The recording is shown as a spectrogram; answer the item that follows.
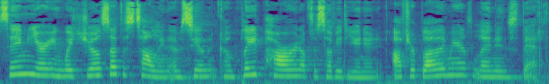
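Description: This woman talks at a fairly quick pace in a high pitch. Her intonation stays fairly even. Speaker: history podcast narrator. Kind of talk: scripted narration. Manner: formal, explanatory.

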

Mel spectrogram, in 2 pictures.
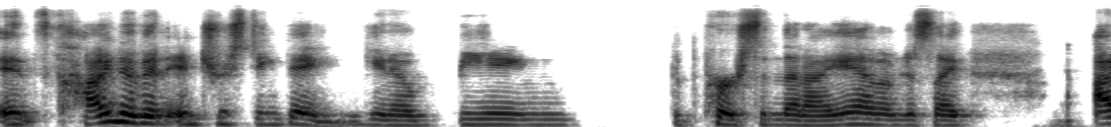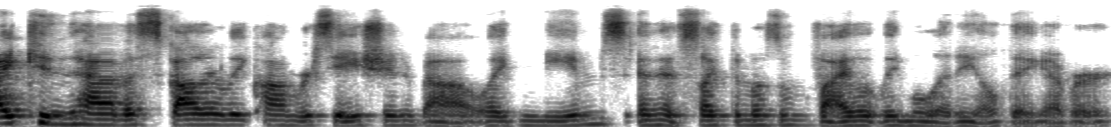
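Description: This woman's very deep, low pitch carries vocal fry and lively intonation. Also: moderate pace. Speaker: podcast co-host. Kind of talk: casual chat. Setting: video call.

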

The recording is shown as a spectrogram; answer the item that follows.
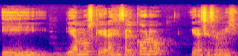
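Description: A man speaks with a fairly high pitch. Noticeable background noise runs under the clip. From Peru, Piura. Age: 20s. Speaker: singer. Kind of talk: interview.

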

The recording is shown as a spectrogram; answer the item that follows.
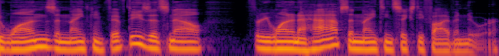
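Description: In a very clean recording with a silent background, a man at medium pitch talks at a fairly quick pace with ordinary pitch variation. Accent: Florida. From Florida (Sarasota area), born in Peru. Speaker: real estate investor, company president. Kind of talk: casual interview. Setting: studio.

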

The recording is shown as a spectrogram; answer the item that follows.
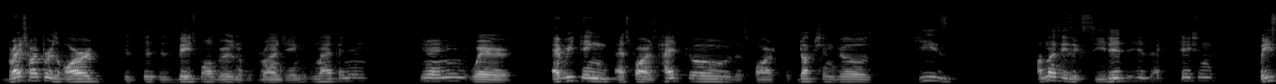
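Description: Speaking in a normal speaking voice at medium pitch, a man goes at a fairly quick pace with big swings in loudness. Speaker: baseball podcast host. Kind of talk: angry rant, profanity-laced baseball hot take. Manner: exasperated, riled-up, stumbling and repeating words.

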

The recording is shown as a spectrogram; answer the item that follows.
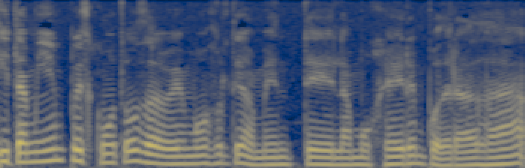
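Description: With a Mexican accent, a man speaks at a fairly quick pace in a dark, mellow tone, medium pitch and ordinary pitch variation, the sound dry and close with no echo. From Mexico. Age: 20s. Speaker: podcast host. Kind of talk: solo monologue podcast. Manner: casual, conversational.

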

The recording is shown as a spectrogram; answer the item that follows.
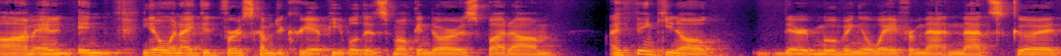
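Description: Speaking at a moderate pace with hardly any pauses, a man has an unremarkable speaking voice, a fairly low pitch, ordinary pitch variation and very even loudness.

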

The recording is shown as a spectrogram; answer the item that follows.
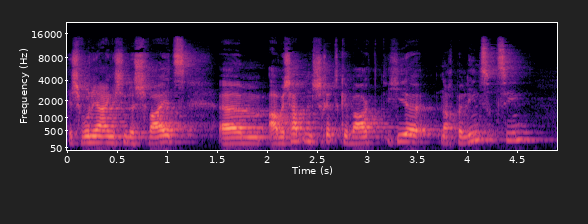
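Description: Over noticeable background noise and audible room echo, a man talks at a moderate pace in a high voice with ordinary pitch variation. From Switzerland. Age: 20s. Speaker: YouTuber and actor. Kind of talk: casual interview. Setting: recording together in Berlin.

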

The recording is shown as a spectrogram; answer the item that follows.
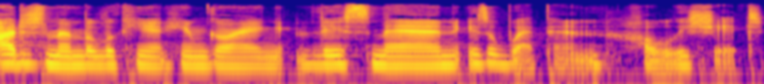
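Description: Over a silent background in a very clean recording, a woman speaks with an Australian accent. Her pitch is fairly low and her pace moderate. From Australia, near Canberra. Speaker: parenting coach and podcast host. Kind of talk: personal monologue.

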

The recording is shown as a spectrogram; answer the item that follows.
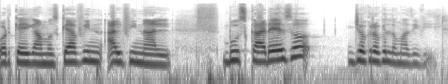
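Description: With fairly even intonation, a normal speaking voice keeps a moderate pace. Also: woman. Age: 30s. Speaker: dance studio owner. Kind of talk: casual interview.

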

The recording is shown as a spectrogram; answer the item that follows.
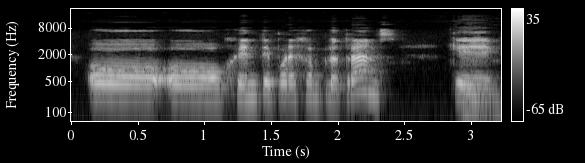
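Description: Here is a woman with an unremarkable speaking voice, pitched fairly high. She talks at a fairly slow pace. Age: 20s. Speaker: psychology student and mental health patient. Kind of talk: interview testimony.

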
